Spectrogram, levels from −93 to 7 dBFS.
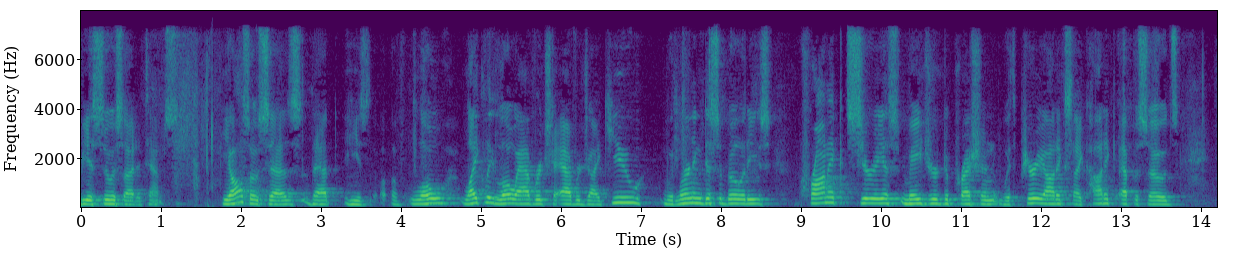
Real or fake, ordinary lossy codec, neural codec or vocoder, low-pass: real; AAC, 48 kbps; none; 7.2 kHz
